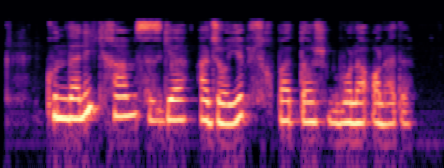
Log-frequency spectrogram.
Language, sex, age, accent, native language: Uzbek, female, 18-24, Jizzax, Uzbek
